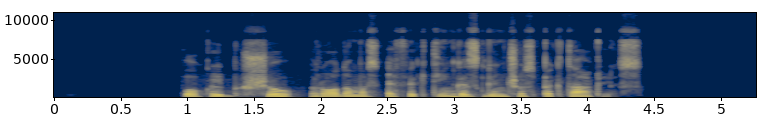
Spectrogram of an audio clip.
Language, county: Lithuanian, Kaunas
